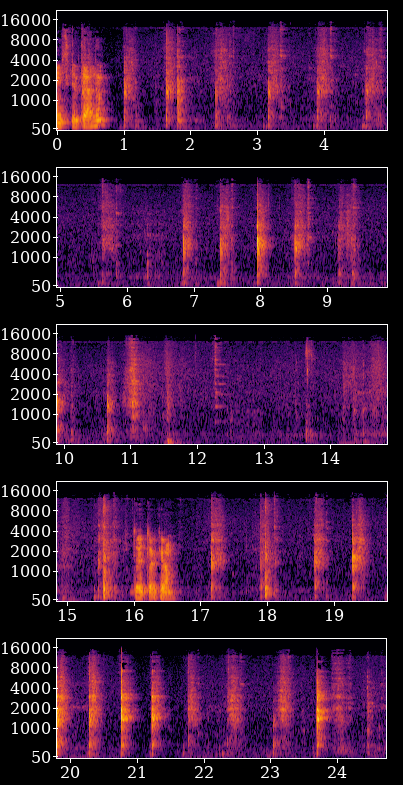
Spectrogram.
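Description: A knife chops on a wooden cutting board with quick, steady taps.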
